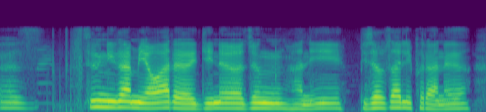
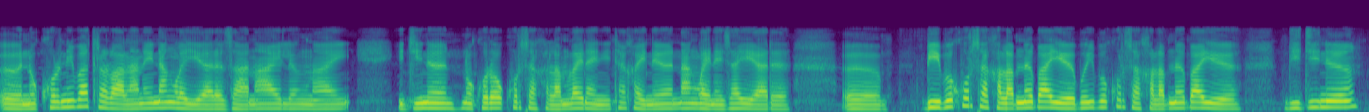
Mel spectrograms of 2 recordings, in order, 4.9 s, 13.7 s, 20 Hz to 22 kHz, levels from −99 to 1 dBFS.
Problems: none marked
